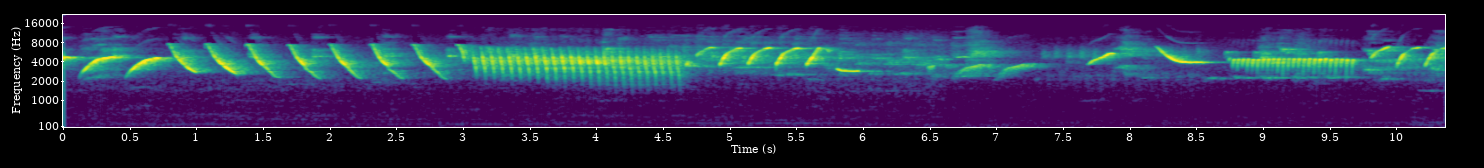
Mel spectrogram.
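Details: Belgian canary singing a run of loud swooping notes, then a sustained dense rattle, followed by mixed quick phrases and another buzzy trill.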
